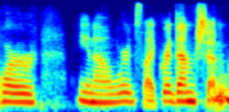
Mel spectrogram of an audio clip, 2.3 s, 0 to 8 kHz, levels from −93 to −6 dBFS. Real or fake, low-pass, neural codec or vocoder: fake; 7.2 kHz; codec, 16 kHz, 1 kbps, X-Codec, HuBERT features, trained on general audio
